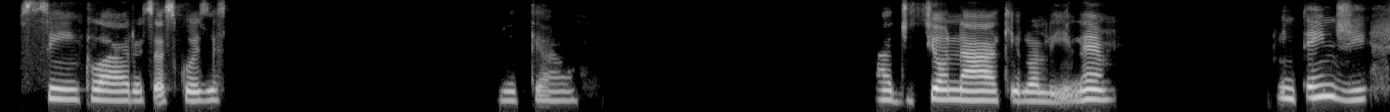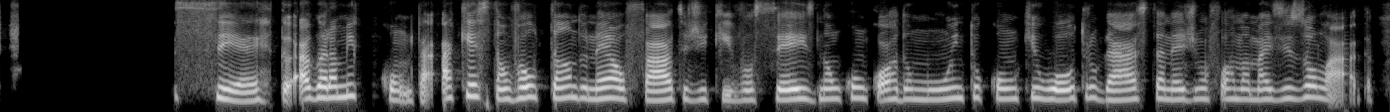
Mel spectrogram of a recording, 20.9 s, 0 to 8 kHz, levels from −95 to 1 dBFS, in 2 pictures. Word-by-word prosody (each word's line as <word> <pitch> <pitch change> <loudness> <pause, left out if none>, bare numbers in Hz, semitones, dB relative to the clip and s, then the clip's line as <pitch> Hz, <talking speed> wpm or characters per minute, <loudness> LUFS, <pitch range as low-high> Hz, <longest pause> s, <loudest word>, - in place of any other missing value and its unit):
Sim 235 -2 -3
claro, 210 -3 -2
essas 205 - -1
coisas 210 +2 -4 2.1
Legal. 205 0 -11 2.3
Adicionar 215 +1 +1
aquilo 210 -1 -3
ali, 190 -2 -5
né. 225 0 0 1.3
Entendi. 260 -3 -2 1.5
Certo, 210 -4 0
agora 270 +2 +7
me 295 +3 +1
conta, 215 -5 -2
a 270 - +4
questão 260 -4 +1
voltando, 265 0 +2
né, 245 +1 +3
ao 260 -2 +6
fato 225 +1 +3
de 230 +1 -8
que - - -8
vocês 225 +2 +3
não 245 +2 -2
concordam 240 -2 -1
muito 235 +3 -3
com 245 -1 -2
o - - -7
que 265 - -5
o 250 - -3
outro 240 +3 +2
gasta, 230 +2 -1
né, 230 0 0
de 235 +1 -10
uma 245 - -5
forma 240 0 -5
mais 230 0 -4
isolada. 255 +1 -3
235 Hz, 110 wpm, -21 LUFS, 220-255 Hz, 2.3 s, agora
